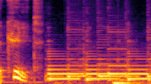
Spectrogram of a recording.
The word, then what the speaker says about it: CVLT: Aujourd'hui on se parle de culte. Analyse, avis, questions d'actualité, c'est le podcast du Labo des Jeux. Alors, Culte, qui s'écrit C-V-L-T, est un jeu de pli,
